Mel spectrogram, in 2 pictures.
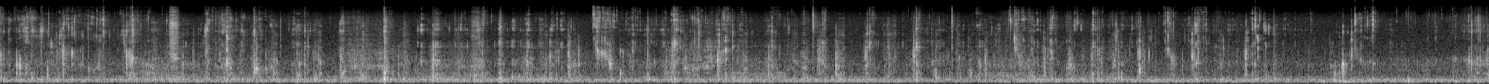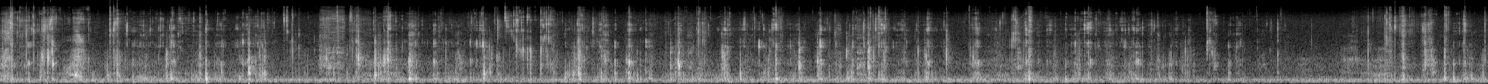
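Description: Close-miked open-mouth chewing and lip smacking of fries loaded with nacho cheese sauce and sloppy joe meat sauce, a dense run of sticky clicks and smacks with a short pause in the middle.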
